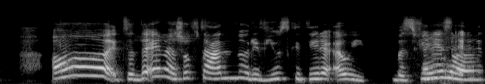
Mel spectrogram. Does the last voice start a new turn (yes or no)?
no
